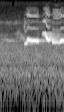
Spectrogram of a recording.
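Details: Short evening phrase from a common blackbird: a smooth whistled note followed by a higher, slurred fluting flourish, heard against calm surroundings.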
